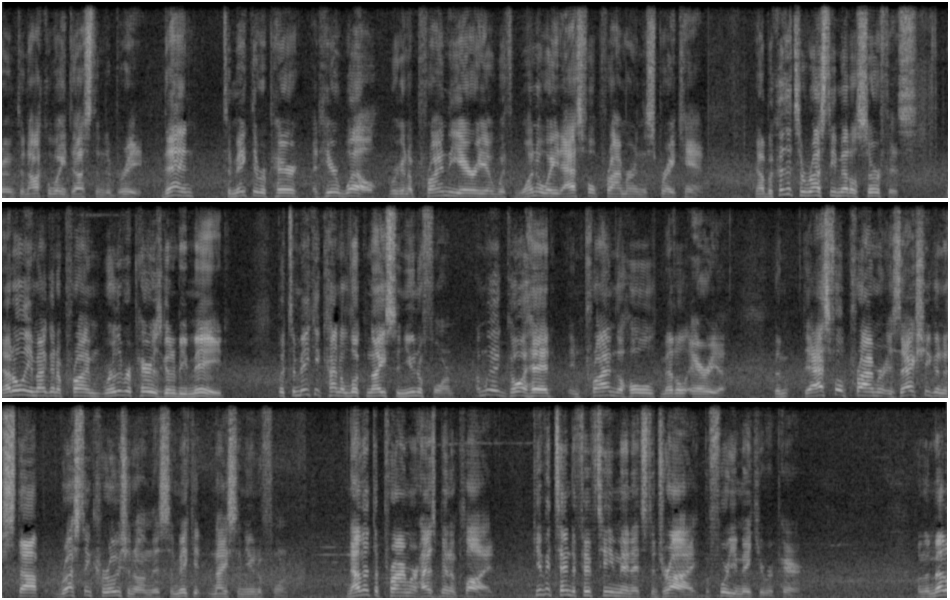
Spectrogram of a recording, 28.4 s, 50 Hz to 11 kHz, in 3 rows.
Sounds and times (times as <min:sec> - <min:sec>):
Speech: 0:00.0 - 0:21.8, 0:22.4 - 0:27.0, 0:28.1 - 0:28.3.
